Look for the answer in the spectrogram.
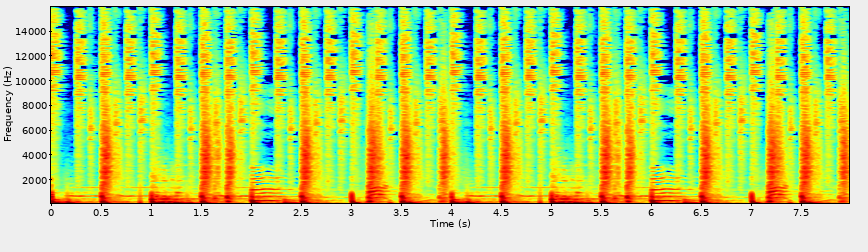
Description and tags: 120bpm Loop P109
Processed acid-loop 120 bpm with drums and human voice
